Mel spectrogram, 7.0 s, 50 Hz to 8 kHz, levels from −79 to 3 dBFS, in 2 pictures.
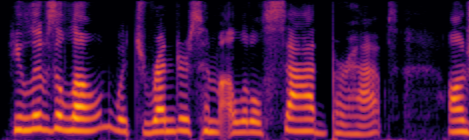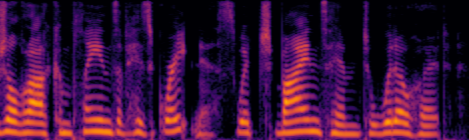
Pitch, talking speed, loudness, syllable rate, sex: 225 Hz, 170 wpm, -21 LUFS, 5.0 syllables/s, female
